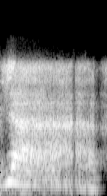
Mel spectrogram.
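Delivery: high mock cheer of a crowd. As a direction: cheer like a roaring audience. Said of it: "the Germans were like".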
